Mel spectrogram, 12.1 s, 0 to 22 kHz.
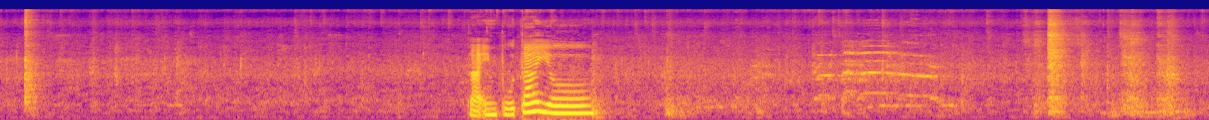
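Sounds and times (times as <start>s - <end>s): rooster crowing: 8.1s - 9.7s.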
